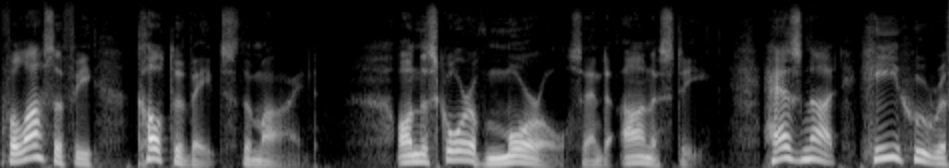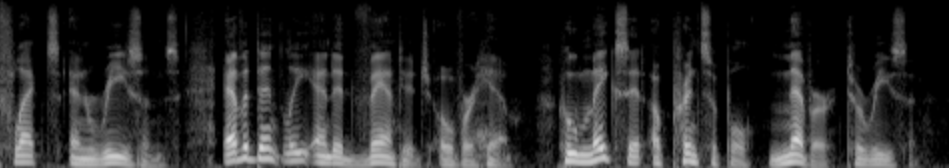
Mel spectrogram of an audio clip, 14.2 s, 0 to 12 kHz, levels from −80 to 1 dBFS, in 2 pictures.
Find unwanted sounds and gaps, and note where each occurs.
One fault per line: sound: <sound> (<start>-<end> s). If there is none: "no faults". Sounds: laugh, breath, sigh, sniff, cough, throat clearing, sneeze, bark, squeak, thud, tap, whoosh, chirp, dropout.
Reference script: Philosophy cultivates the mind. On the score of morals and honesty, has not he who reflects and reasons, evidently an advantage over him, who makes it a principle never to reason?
no faults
